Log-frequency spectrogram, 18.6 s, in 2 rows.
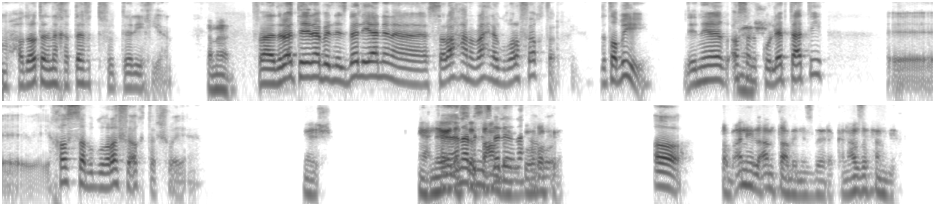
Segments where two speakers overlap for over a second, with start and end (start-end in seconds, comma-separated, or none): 13.7-14.9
